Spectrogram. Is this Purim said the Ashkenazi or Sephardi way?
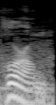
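Ashkenazi. It is said the Ashkenazi way, like 'poor-um'. The speaker calls it wrong.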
